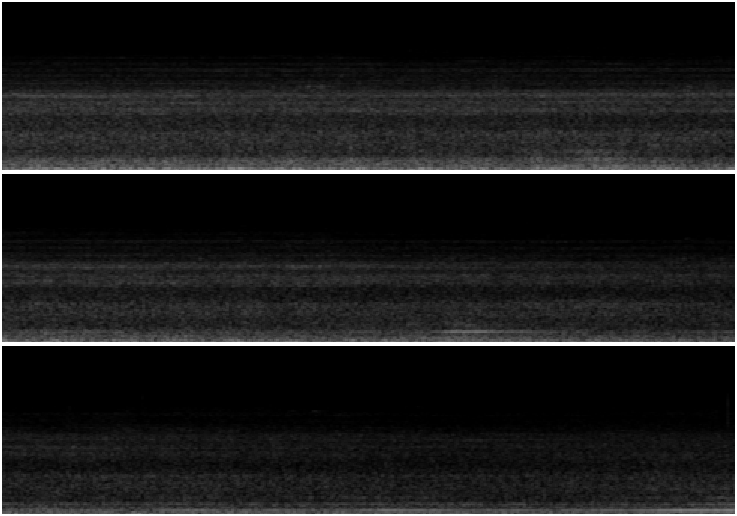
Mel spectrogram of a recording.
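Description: Freight train of covered sliding-wall wagons rolling past: a steady rumble and clatter of wheels on rail that slowly fades as the last wagon draws away.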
